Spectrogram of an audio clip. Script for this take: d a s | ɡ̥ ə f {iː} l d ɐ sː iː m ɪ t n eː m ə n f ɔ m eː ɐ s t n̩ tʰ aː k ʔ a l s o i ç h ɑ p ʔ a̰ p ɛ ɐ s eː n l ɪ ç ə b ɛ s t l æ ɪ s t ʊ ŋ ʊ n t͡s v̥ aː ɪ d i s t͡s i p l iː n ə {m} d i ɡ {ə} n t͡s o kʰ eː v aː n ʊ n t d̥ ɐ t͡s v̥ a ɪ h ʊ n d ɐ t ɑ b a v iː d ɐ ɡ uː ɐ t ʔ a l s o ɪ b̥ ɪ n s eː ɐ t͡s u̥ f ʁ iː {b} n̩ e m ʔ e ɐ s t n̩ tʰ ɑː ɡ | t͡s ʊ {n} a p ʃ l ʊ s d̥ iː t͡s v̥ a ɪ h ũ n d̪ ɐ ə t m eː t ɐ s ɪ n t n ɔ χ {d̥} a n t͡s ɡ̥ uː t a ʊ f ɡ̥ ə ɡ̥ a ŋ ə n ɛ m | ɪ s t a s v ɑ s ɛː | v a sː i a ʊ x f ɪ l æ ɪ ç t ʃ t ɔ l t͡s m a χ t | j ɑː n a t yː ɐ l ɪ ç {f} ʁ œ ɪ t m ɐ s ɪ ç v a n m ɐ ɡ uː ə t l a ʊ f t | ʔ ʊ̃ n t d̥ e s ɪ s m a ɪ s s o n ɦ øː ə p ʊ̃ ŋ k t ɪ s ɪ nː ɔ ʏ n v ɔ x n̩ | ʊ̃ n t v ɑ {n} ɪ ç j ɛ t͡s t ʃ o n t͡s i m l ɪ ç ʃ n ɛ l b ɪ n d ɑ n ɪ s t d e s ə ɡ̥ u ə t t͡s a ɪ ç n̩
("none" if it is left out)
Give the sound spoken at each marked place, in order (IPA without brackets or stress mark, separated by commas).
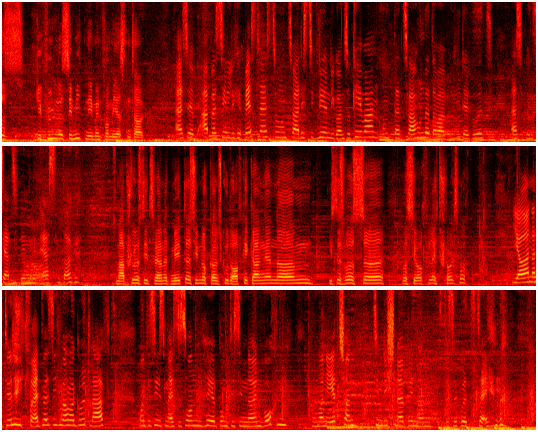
yː, n, ɑ, d, m, ɡ̥, f, n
